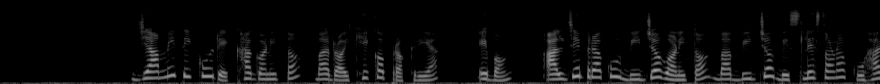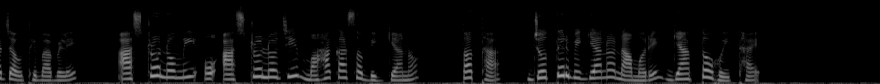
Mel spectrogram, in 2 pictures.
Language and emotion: Odia, neutral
